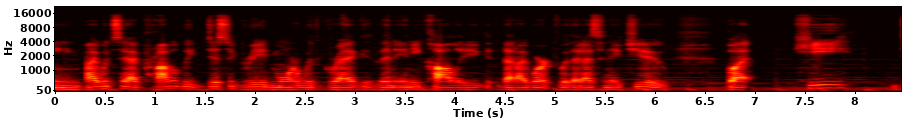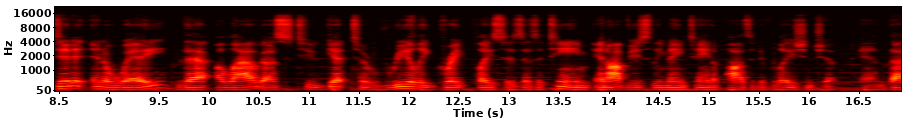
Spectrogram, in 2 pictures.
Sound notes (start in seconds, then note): none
